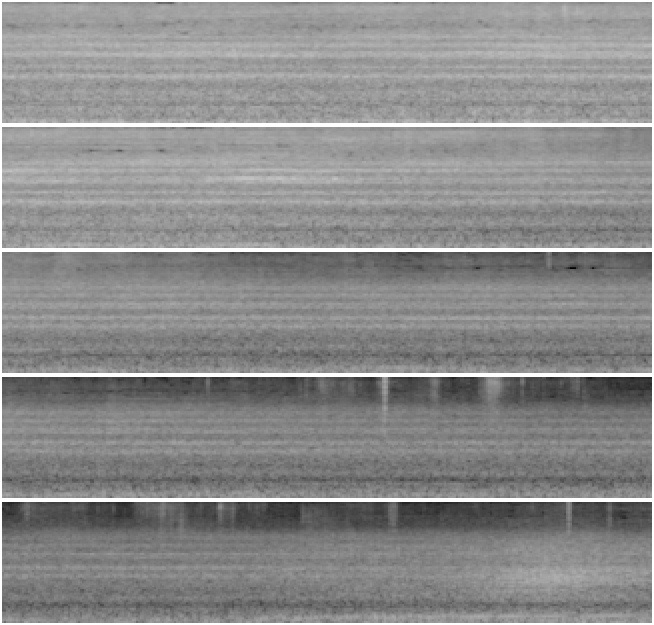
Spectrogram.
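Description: Amtrak Auto Train auto-carrier cars rolling past on the rails: a steady rumble with faint high steady tones that fades from about halfway through as the last cars draw away. A low hum rises near the end.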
